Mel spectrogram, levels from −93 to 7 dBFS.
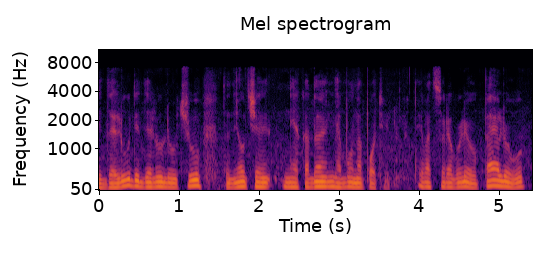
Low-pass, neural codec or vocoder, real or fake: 7.2 kHz; codec, 16 kHz, 4 kbps, X-Codec, HuBERT features, trained on balanced general audio; fake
